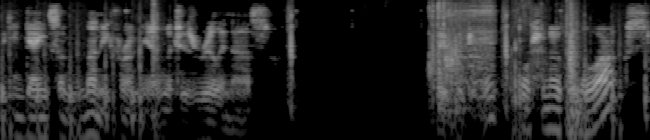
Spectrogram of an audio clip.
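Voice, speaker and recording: A man with a strong Southern US accent, in a relaxed tone at a fairly slow pace, with long, frequent pauses. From US South, Georgia. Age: 30s. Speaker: gaming YouTuber. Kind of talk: let's play commentary. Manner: casual, relaxed.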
